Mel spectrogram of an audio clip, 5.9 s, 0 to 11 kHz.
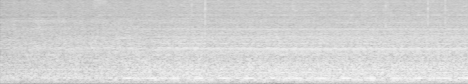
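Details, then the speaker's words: Sharp 6500 BTU air conditioner running a while in roughly 70°F ambient, output air down to about 41.7°F; steady compressor hum, smooth fan rush, faint constant tone, no rattles, functioning very well. "So as you can see, everything is functioning very well."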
